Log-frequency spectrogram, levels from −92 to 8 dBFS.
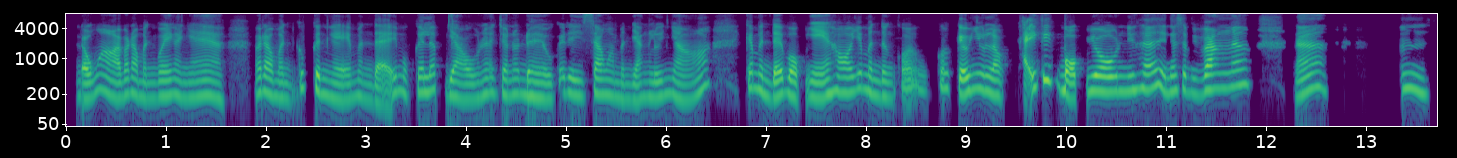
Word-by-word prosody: Đúng 165 +4 +4
rồi, 190 -9 +1
bắt 195 - -2
đầu 205 -2 -1
mình 165 -1 -7
quen 185 +2 -1
rồi 190 -3 -5
nha, 175 0 -3 0.3
bắt 215 - -2
đầu 210 -3 +2
mình 170 -3 -6
gút 260 +1 -7
kinh 235 -5 +3
nghiệm 160 -2 -3
mình 165 -4 -9
để 215 - +1
1 210 -5 -9
cái 215 0 0
lớp 245 +2 -4
dầu 165 -4 -1
nó 200 +3 -4
cho 200 - -1
nó 200 +1 -5
đều 170 -4 -1
cái 205 +5 -8
đi 195 -3 -2
xong 195 +2 0
rồi 190 - -5
mình 160 -2 -7
vặn 155 +3 -4
lửa 170 0 -2
nhỏ, 190 - -4 0.4
cái 265 - -1
mình 230 -8 -2
để 185 +2 +6
bột 185 -4 +2
nhẹ 175 +1 +2
hôi 215 0 +1
chứ 260 - -3
mình 215 -6 -2
đừng 175 -2 -4
có 130 - -4 0.2
có, - - -4
kiểu 200 +1 +7
như 250 +1 -1
là, 200 -5 +2 0.2
thảy 250 - +6
cái 385 - +6
bột 165 - +8
vô 225 -1 +6
như 225 +1 -2
thế 250 +1 +3
thì 260 - +1
nó 230 - -1
sẽ 245 0 -2
bị 205 -2 -8
văng 255 +5 +5
á, 300 +2 +2 0.5
đó, 270 +1 +2 0.7
ừm. 250 -3 -2
200 Hz, 265 wpm, -22 LUFS, 175-230 Hz, 0.7 s, bột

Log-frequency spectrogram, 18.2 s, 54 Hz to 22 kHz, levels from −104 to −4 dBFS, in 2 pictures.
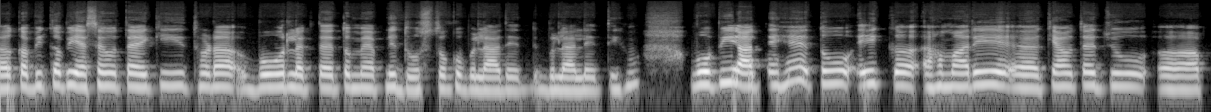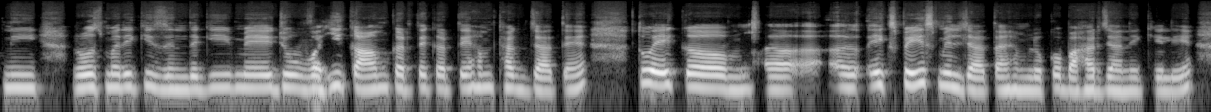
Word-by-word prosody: कभी-कभी 225 +2 +1
ऐसा 210 +2 +1
होता 220 -1 +1
है 205 -1 +3
कि 225 +2 -6
थोड़ा 215 -1 +2 0.2
बोर 210 +1 +4
लगता 195 0 0
है 195 - +2
तो 205 +2 -3
मैं 200 0 -1
अपने 210 +2 -1
दोस्तों 180 +2 -4
को 210 - -3
बुला 180 -1 0
देती 180 +2 -8
बुला 180 -1 +1
लेती 175 +2 -5
हूँ। 240 - -6 0.4
वो 240 +1 +9
भी 265 +3 +2
आते 220 +2 +2
हैं 270 +2 0
तो 250 0 +2 0.2
एक 245 0 0 0.2
हमारे 220 +2 +2
अ, 200 -1 +2
क्या 220 - +1
होता 220 +1 -1
है 225 - +2
जो 215 +1 -2
अ, 190 -1 -6 0.2
अपनी 200 +2 -3 0.3
रोज़मर्रे 205 +1 +1
की 215 - -2
जिंदगी 185 +2 -3
में 200 -1 +1
जो 205 0 +1
वही 210 +5 +1
काम 190 +1 +3
करते-करते 195 -1 -3
हम 205 0 -3
थक 200 -1 0 0.2
जाते 170 +1 -3
हैं, 210 +7 -3 0.4
तो 260 0 +4
एक 230 -1 +6
उम, 195 -3 +4
अ 185 0 -6
अ 365 - -4
अ, 200 - -1
एक 230 0 +1
स्पेस 245 +2 +2
मिल 220 -3 +1
जाता 180 -1 -1
है 180 - -1
हम 175 -1 -2
लोग 170 -1 -3
को 195 - -4
बाहर 175 0 0
जाने 170 -1 -3
के 170 0 -9
लिए। 175 +6 -5
200 Hz, 210 wpm, -23 LUFS, 185-220 Hz, 0.4 s, वो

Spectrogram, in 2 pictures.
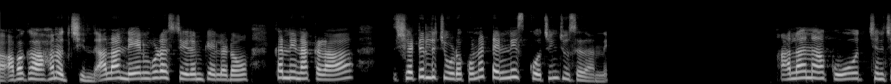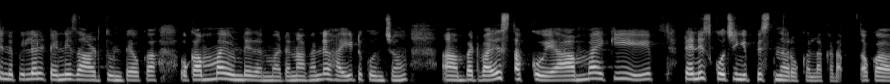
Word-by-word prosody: అవగాహన 255 0 +4
వచ్చింది. 195 -4 -1
అలా 280 +3 +7
నేను 270 +2 +3
కూడా 310 +1 +5
స్టేడియంకి 245 -2 0
ఏళ్ళడం, 220 -1 +1 0.3
కానీ 310 -1 +4
నేను 270 -2 +5
అక్కడ 235 -3 +1 0.8
షటిల్ 315 +3 +3
చూడకుండా 255 +3 0
టెన్నిస్ 310 +2 +2
కోచింగ్ 285 +5 -1
చూసేదాన్ని. 185 - -6 1.8
అలా 280 +4 +4
నాకు 280 -4 +1 0.3
చిన్న, 255 -2 -3
చిన్న 245 -3 -1
పిల్లలు 255 +2 0
టెన్నిస్ 230 +1 0
ఆడుతుంటే 200 0 -3
ఒక, 210 - -6 0.4
ఒక 205 - -6
అమ్మాయి 250 +4 +2
ఉండేదనమాట. 195 -4 -3
నాకంటే 200 +5 -2
హైట్ 205 +4 -3
కొంచెం. 195 -1 -3 0.5
ఆహ్, 200 -1 +4
బట్ 210 -2 0
వయసు 265 +7 +3
తక్కువే. 225 -4 0
ఆ - - +3
అమ్మాయికి 270 +4 -1 0.6
టెన్నిస్ 255 +2 +2
కోచింగ్ 240 -1 +3
ఇప్పిస్తున్నారు, 210 -3 -2
ఒకళ్ళు 175 0 -8
అక్కడ. 175 - -11 0.3
ఒక - - -14
235 Hz, 140 wpm, -22 LUFS, 205-265 Hz, 1.8 s, అలా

